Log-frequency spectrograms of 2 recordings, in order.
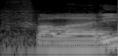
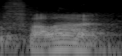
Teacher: PE, português de Portugal, agrega uma vogal paragógica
